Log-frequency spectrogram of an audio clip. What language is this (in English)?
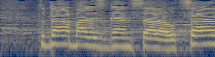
Hebrew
